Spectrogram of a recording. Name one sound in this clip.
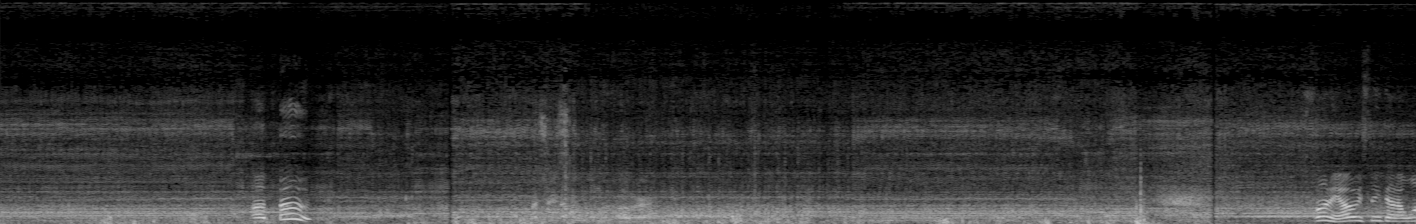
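Bicycle tyres roll and hum steadily on pavement.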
